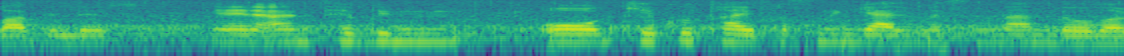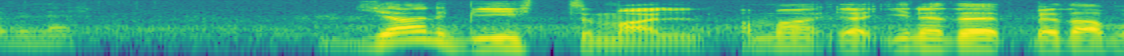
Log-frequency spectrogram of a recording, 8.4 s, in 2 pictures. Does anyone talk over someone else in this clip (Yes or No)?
No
